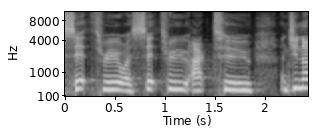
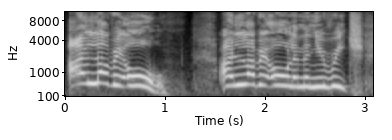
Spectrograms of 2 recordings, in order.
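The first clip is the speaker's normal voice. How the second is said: gushing delight; 7 semitones higher than usual. Real, not acted. Gushing about loving musical theatre.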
